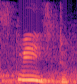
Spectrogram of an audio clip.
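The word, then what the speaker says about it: squeezed: तो देखिए यहाँ पर स्क्वीज्ड, स्क्वीज्ड कितनी बार चिन नीचे गई, एक बार। अब देखिए स, और ये क्या है, क्वी। ये क्या है हमारा, क्वी। तो क व ई, तो ये ई साउंड है हमारी।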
